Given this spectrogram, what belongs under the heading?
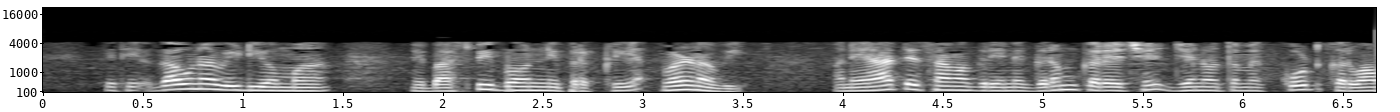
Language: Gujarati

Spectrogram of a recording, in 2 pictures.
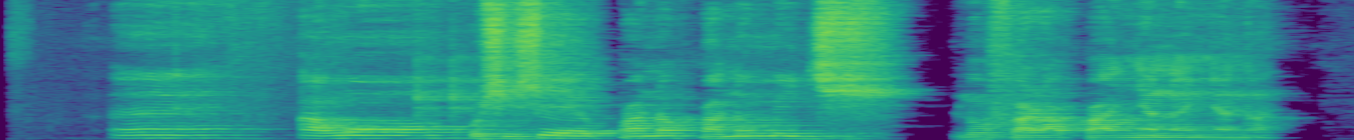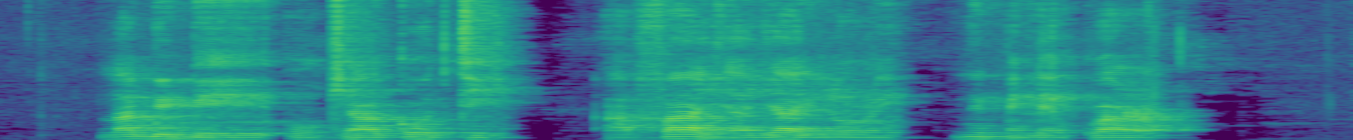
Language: Yoruba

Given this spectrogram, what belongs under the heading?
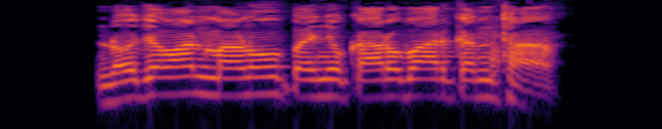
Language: Sindhi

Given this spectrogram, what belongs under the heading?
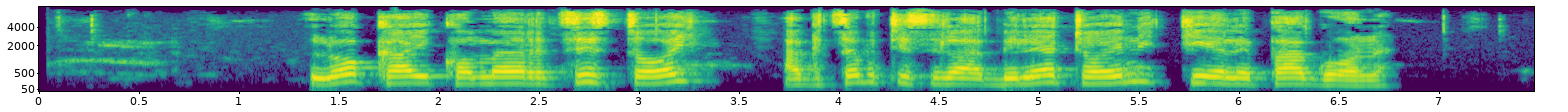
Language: Esperanto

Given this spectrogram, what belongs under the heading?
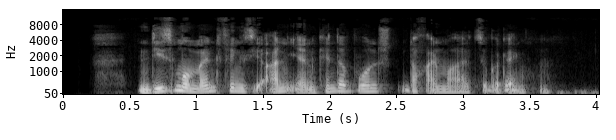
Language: German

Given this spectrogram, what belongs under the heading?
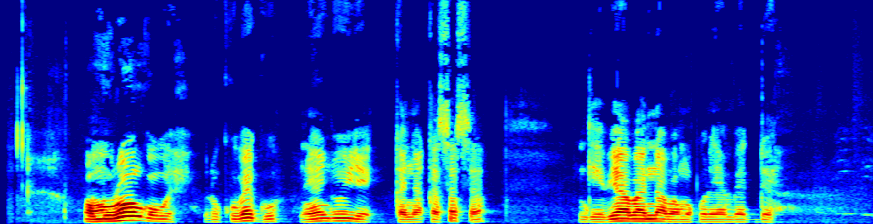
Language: Ganda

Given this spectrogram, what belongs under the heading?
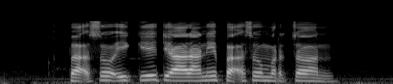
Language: Javanese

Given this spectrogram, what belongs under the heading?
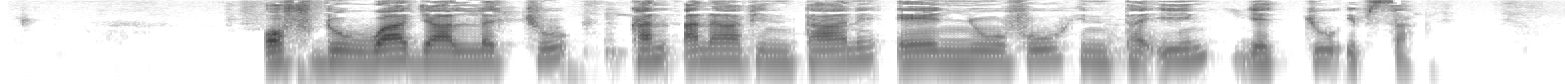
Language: Oromo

